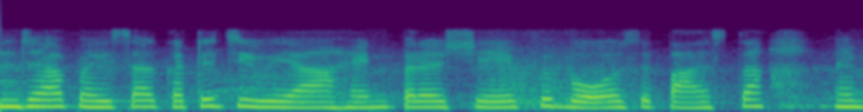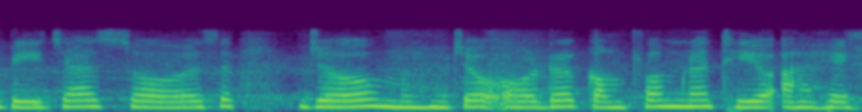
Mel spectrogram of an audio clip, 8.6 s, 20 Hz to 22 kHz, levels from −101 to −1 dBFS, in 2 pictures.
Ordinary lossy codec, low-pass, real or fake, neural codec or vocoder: Opus, 32 kbps; 7.2 kHz; real; none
